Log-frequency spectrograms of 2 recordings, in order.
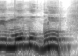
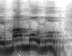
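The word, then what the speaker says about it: İmamoğlu: A aliás, o regime do Erdogan prendeu até o prefeito de Istambul, o Imomoglu. Falei sobre isso, aliás, não se pronuncia o G, né? e Imamolu, eh eh que é o principal opositor do país.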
